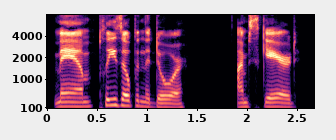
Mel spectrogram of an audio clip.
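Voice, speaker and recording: A man's voice: mid-range voice, a little slow, fairly bright tone, clear, resonant tone, no echo, close to an everyday voice. A small demon child who sounds lost and frightened, begging timidly for help, as a man puts him on. The recording is dry and close, with no room sound. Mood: pleading.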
